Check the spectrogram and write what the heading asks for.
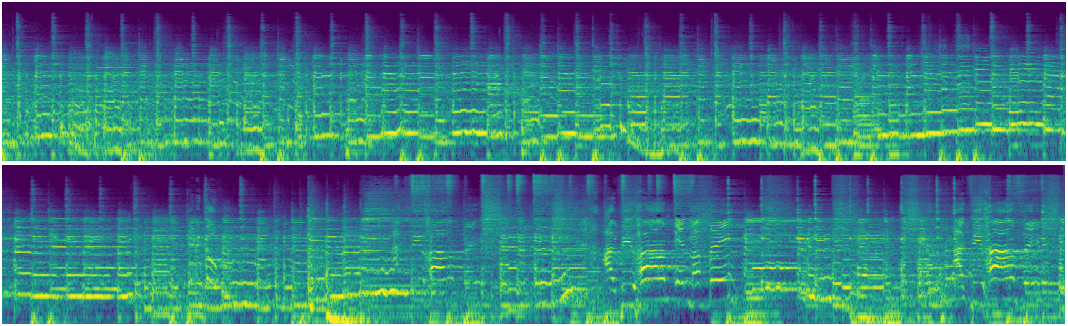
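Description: Live electric blues band: an electric guitar plays bending lead lines over bass and drums. A steady tick about four times a second keeps time, and from about two-thirds of the way through the drums open up with cymbals and the band fills out.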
